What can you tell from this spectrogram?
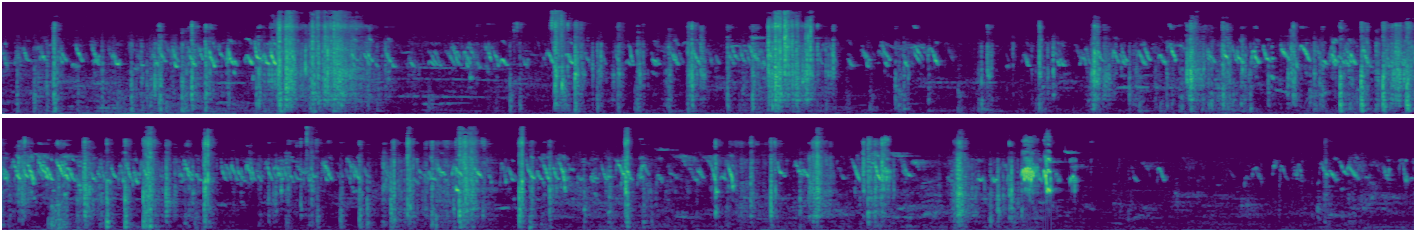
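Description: Young Silver Laced Wyandotte chickens peeping and clucking as a flock while they feed, with many quick taps of beaks pecking at a plastic bottle feeder and the ground. Quieter for the last few seconds.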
